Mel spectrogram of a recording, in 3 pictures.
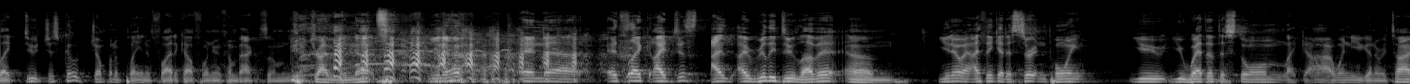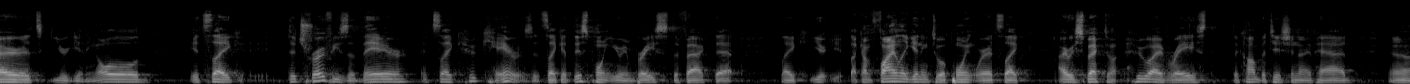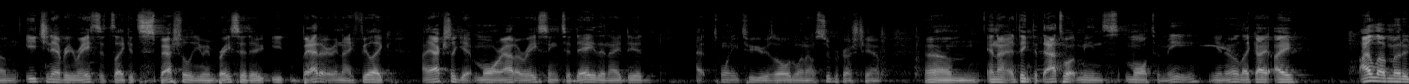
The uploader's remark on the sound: Pulpmx/Racer X LIVE Podcast Show from The Space in Las Vegas. Live from Las Vegas.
